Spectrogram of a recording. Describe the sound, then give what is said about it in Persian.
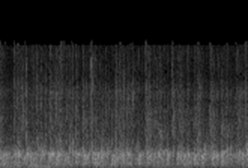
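An audience claps loudly in a dense, steady burst of applause that holds at an even level for the whole short clip. “قشنگ دست بزن اگه میزن.”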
